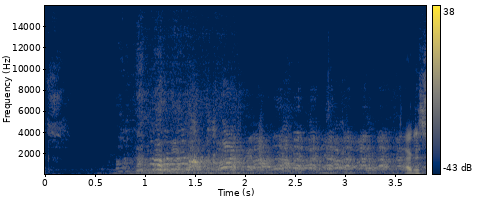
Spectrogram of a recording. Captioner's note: laughter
